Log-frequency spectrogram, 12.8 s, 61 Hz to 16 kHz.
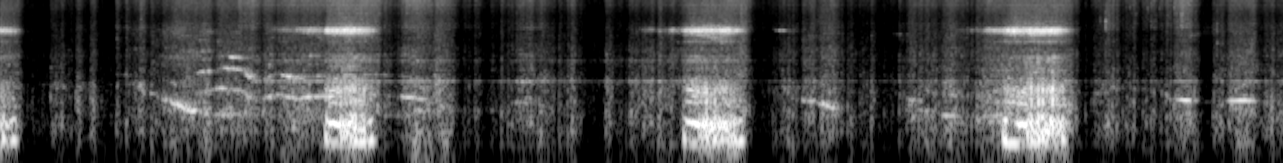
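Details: Snoring during sleep: soft snores about every three to four seconds, roughly 17 a minute, under quiet room noise.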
